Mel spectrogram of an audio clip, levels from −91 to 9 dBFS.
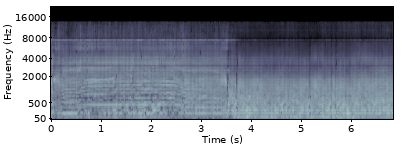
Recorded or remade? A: remade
